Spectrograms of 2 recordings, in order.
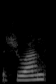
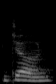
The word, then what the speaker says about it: Joan: And I'm Alina Jacobs, and today I have the pleasure to have JOAN. Do I pronounce it? Joan. Joan.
